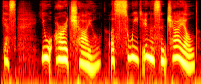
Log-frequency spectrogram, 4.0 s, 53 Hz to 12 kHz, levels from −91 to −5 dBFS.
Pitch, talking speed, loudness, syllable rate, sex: 235 Hz, 120 wpm, -17 LUFS, 3.7 syllables/s, female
